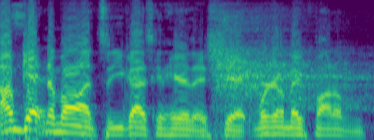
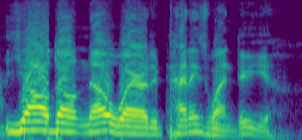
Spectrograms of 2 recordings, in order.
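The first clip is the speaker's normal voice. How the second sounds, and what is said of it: Weak attempt at southern American accent. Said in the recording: “the southern accent is ... No, that's not it. I can't do it.”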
